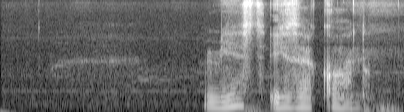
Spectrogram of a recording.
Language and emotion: Russian, sad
